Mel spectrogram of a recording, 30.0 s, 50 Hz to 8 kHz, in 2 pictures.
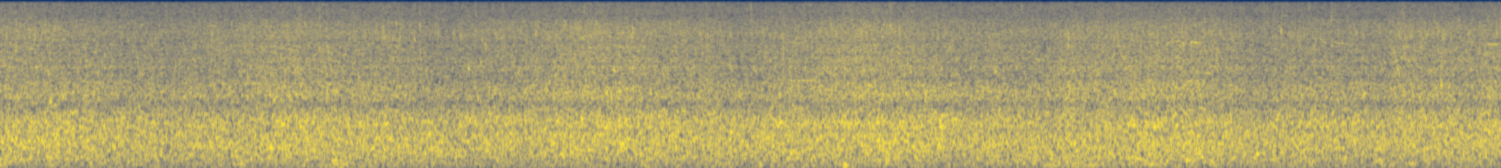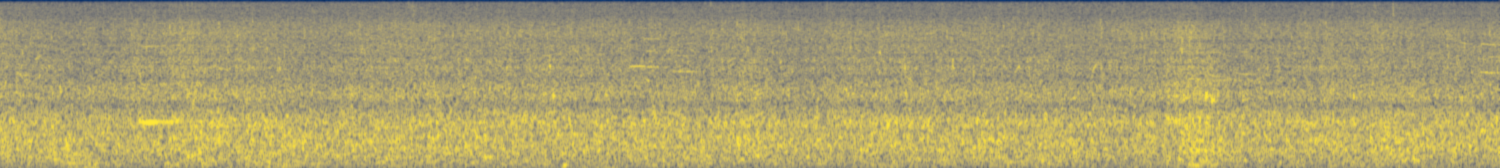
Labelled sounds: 21.3	21.6	killer whale, northern resident, G clan, 2.3 to 2.5 kHz

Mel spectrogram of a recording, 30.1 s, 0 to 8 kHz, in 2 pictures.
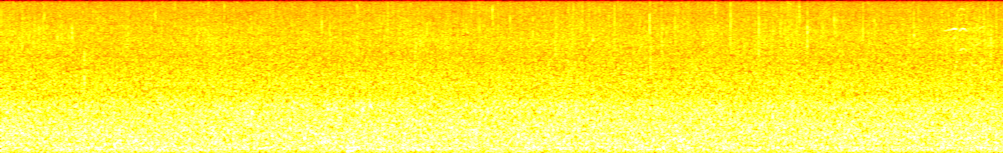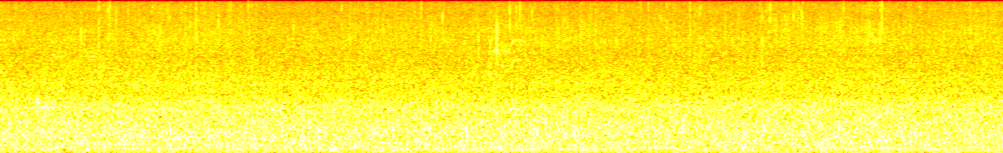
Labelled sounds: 14.1	14.5	killer whale, offshore, 4.2 to 4.6 kHz

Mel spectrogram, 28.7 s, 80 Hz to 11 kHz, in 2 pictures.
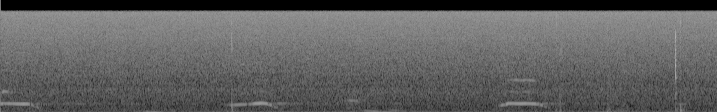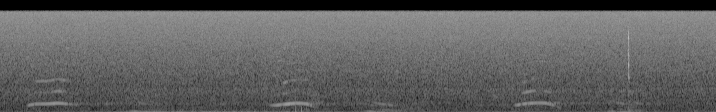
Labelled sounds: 10.3	10.7	humpback whale, 0.96 to 1.1 kHz
15.1	15.7	humpback whale, 0.93 to 1.1 kHz

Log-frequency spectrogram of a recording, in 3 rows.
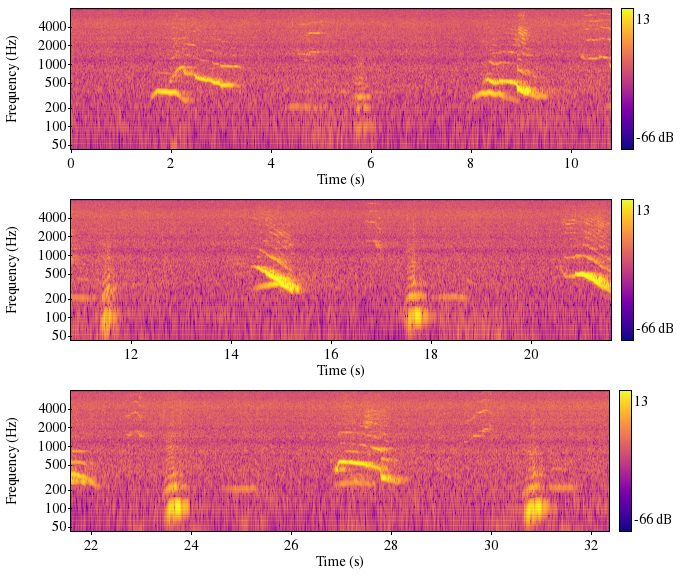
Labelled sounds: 2.1	3.4	humpback whale, 0.78 to 2.2 kHz
4.5	5.0	humpback whale, 1.4 to 4.8 kHz
8.3	9.3	humpback whale, 0.78 to 3.8 kHz
10.2	10.9	humpback whale, 1.2 to 6.7 kHz
14.5	15.2	humpback whale, 0.78 to 2.5 kHz
16.7	16.9	humpback whale, 3.4 to 3.7 kHz
20.6	21.9	humpback whale, 0.78 to 3.3 kHz
22.7	23.1	humpback whale, 1.4 to 3.7 kHz
26.9	28.0	humpback whale, 0.78 to 1.8 kHz
29.7	30.0	humpback whale, 1.7 to 5.8 kHz

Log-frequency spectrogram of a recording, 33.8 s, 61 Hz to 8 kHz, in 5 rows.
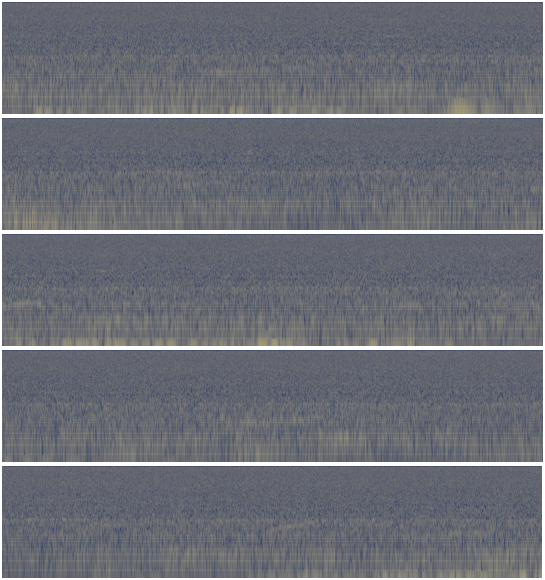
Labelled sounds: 14.6	14.9	humpback whale, 1.5 to 1.7 kHz

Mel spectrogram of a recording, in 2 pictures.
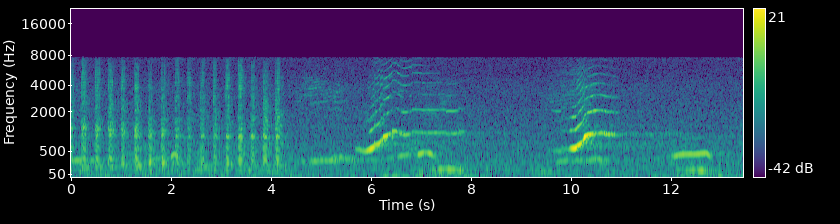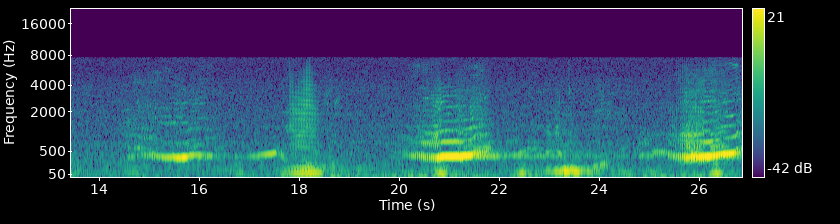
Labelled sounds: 4.7	7.8	humpback whale, 0.80 to 7.3 kHz
9.6	11.0	humpback whale, 0.80 to 7.4 kHz
14.8	16.4	humpback whale, 0.80 to 2.0 kHz
18.0	18.3	humpback whale, 2.4 to 2.8 kHz
20.0	21.8	humpback whale, 0.80 to 6.2 kHz
23.0	23.2	humpback whale, 0.96 to 1.1 kHz
25.6	26.8	humpback whale, 0.83 to 3.6 kHz

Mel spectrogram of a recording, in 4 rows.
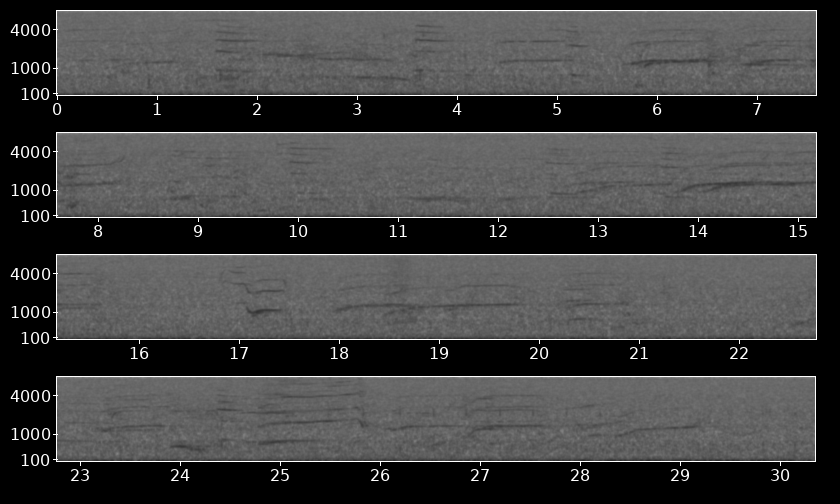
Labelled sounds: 0.1	0.3	killer whale, northern resident, 3.7 to 4.1 kHz
1.4	4.0	killer whale, northern resident, 1.3 to 5.8 kHz
4.4	5.3	killer whale, northern resident, 1.2 to 2.7 kHz
5.6	9.3	killer whale, northern resident, 0.99 to 4.1 kHz
9.8	10.4	killer whale, northern resident, 2.6 to 5.6 kHz
12.5	14.7	killer whale, northern resident, 0.83 to 6.5 kHz
15.2	15.5	killer whale, northern resident, 3.9 to 4.1 kHz
16.9	17.5	killer whale, northern resident, 0.80 to 3.3 kHz
18.0	18.6	killer whale, northern resident, 1.1 to 2.6 kHz
18.9	19.8	killer whale, northern resident, 1.2 to 2.7 kHz
20.3	20.7	killer whale, northern resident, 1.2 to 4.1 kHz
22.9	23.9	killer whale, northern resident, 1.1 to 4.1 kHz
24.3	27.6	killer whale, northern resident, 0.86 to 6.4 kHz
28.3	29.2	killer whale, northern resident, 0.86 to 2.2 kHz

